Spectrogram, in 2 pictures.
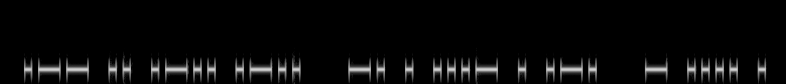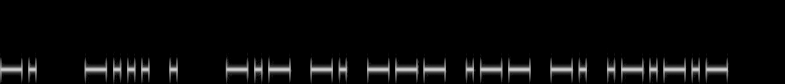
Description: Morse code, heard as a keyed tone, about 17 wpm, 700 Hz. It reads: WILL NEVER THEN BE KNOWN.
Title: Sentences from Top 1600 Words 17wpm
